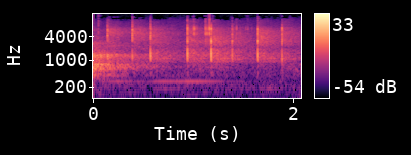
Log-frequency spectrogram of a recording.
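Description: Chalk writing on a chalkboard: a quick, irregular series of sharp taps and light scrapes as the strokes are made.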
